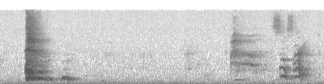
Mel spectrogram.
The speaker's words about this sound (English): Normally don't get all choked up. Oh my goodness. Wow. I'm choking on air.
